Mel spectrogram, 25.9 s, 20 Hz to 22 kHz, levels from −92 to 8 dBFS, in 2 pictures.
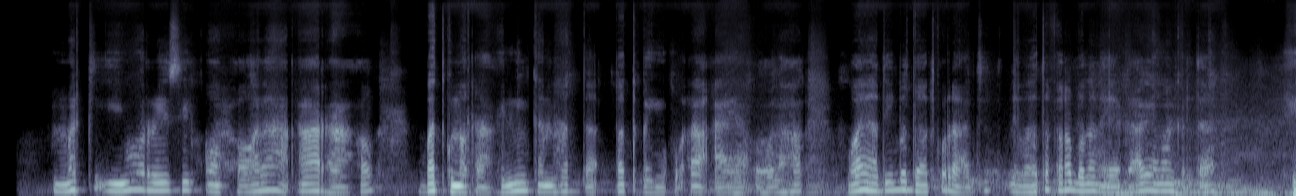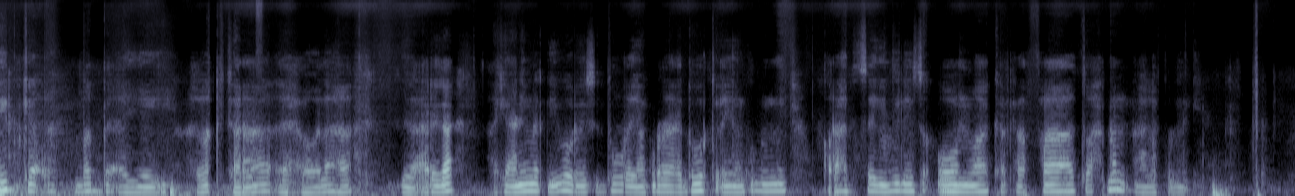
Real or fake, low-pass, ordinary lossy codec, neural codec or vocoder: fake; none; none; codec, 44.1 kHz, 2.6 kbps, DAC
